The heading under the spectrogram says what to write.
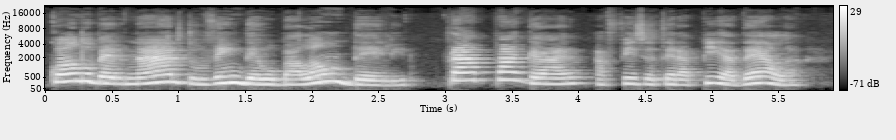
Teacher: She reduces 'para' to 'pra'.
